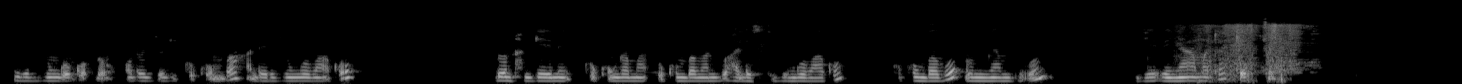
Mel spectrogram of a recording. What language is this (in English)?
Fula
